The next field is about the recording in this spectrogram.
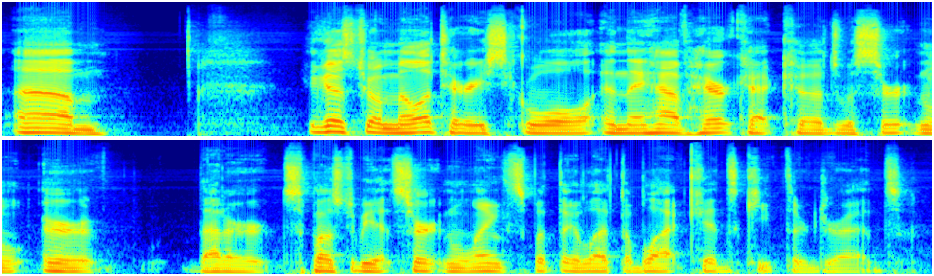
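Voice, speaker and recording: A man's voice: mid-range voice, flat delivery, normal speed. Male stream host, blunt and sarcastic, casual opinionated delivery, swears freely. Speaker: podcast host.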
